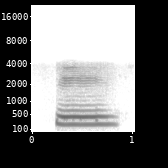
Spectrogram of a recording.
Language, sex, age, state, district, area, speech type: Santali, female, 30-45, Jharkhand, Pakur, rural, conversation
